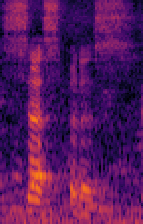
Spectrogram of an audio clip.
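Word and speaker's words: Céspedes: Yoenis Cespedes, outfielder for the How do Oakland you pronounce A's. that name? Cespedes.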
